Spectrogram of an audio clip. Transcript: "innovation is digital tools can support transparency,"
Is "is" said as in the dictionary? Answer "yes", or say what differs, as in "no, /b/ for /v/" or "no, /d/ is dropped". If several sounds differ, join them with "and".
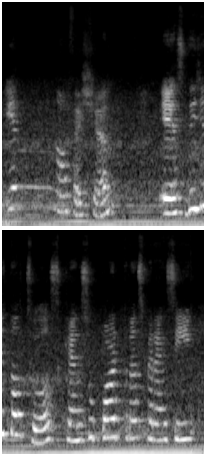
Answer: no, /s/ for /z/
